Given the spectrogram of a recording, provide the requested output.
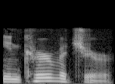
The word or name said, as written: incurvature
